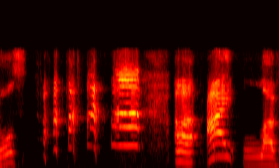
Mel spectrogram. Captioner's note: laughing loudly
